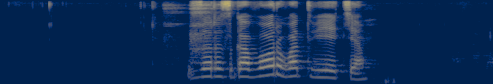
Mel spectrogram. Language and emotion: Russian, neutral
